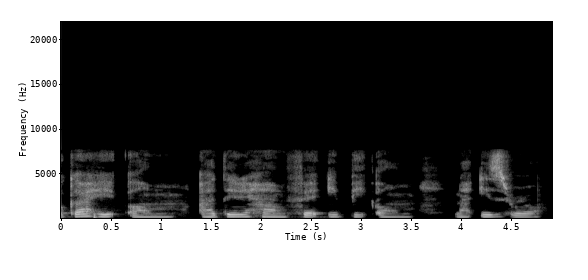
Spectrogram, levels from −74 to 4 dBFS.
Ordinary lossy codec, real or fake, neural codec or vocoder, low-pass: none; real; none; none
